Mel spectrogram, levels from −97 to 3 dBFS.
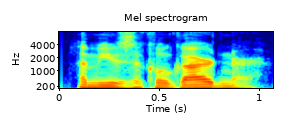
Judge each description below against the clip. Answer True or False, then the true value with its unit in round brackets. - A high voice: False (115 Hz)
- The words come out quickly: False (170 wpm)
